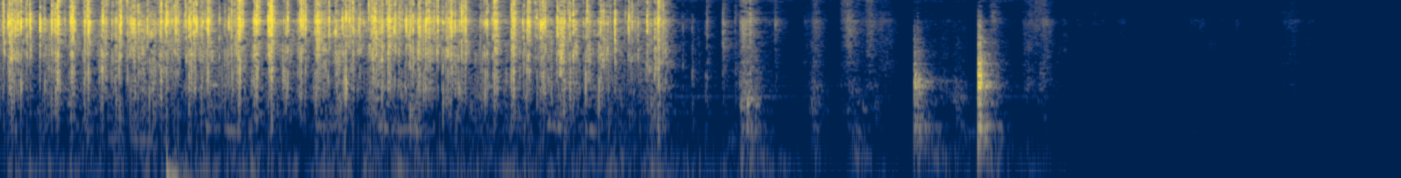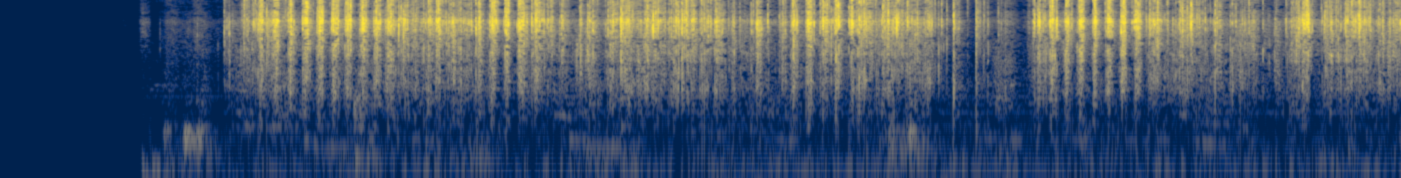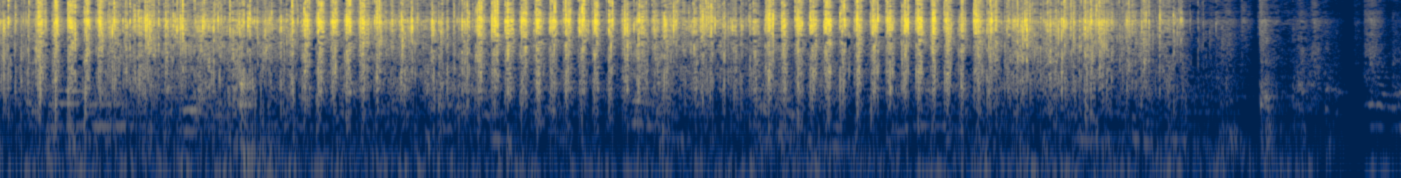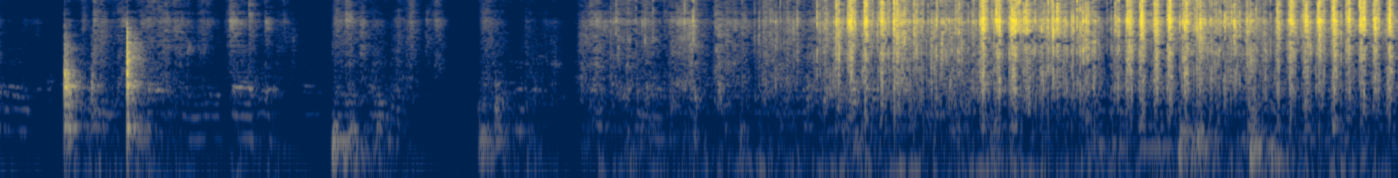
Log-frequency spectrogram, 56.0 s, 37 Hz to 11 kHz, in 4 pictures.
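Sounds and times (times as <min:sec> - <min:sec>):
packaging crinkling: 0:00.0 - 0:07.2, 0:16.2 - 0:40.3, 0:47.9 - 0:56.0.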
